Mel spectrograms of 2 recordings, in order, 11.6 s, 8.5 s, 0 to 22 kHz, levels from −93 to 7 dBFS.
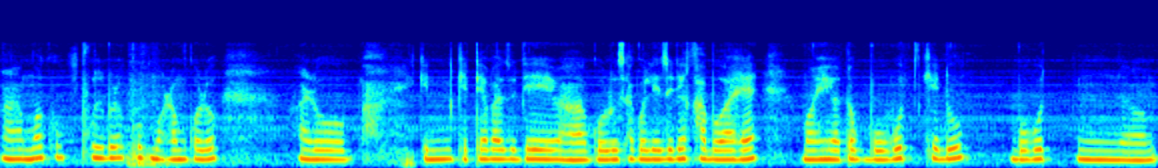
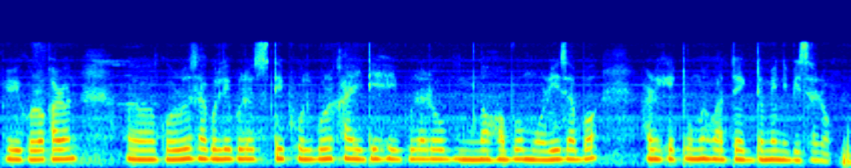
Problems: none marked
